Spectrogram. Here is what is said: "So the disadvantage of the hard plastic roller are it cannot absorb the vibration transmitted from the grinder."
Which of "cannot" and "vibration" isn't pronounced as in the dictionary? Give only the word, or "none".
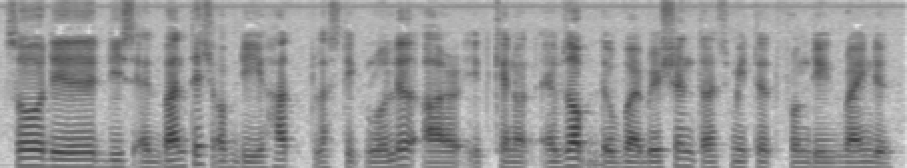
none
